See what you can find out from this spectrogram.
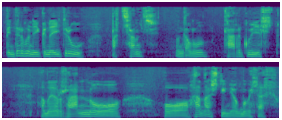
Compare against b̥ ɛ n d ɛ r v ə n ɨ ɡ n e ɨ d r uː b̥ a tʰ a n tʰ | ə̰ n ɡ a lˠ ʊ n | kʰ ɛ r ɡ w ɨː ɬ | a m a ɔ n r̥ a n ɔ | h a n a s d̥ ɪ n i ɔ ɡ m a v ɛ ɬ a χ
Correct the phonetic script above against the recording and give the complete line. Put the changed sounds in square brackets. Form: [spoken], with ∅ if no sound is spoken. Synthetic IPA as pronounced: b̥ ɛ n d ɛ r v ə n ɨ ɡ n e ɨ d r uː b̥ a tʰ a n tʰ | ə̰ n ɡ a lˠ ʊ n | kʰ [a] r ɡ w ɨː ɬ | a m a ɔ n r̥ a n ɔ | h a n a s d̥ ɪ n [j] ɔ ɡ m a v ɛ ɬ a χ

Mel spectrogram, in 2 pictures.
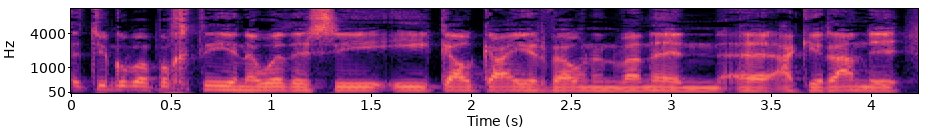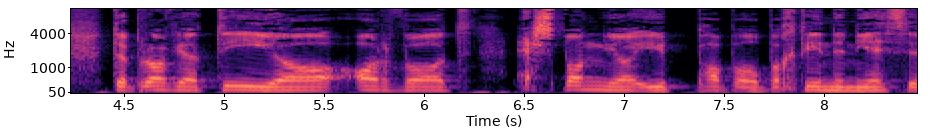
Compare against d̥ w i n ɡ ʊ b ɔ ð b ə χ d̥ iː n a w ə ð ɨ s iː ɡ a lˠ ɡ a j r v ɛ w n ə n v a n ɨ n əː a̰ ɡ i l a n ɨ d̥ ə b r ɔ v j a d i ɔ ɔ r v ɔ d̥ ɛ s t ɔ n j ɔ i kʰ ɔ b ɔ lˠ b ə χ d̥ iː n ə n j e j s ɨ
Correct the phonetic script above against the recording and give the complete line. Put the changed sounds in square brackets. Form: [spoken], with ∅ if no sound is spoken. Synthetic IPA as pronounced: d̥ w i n ɡ ʊ b ɔ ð b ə χ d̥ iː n a w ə ð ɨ s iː ɡ a lˠ ɡ a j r v ɛ w n ə n v a n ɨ n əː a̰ ɡ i [ɾ] a n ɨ d̥ ə b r ɔ v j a d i ɔ ɔ r v ɔ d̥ ɛ s [p] ɔ n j ɔ i [pʰ] ɔ b ɔ lˠ b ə χ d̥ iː n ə n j e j [θ] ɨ

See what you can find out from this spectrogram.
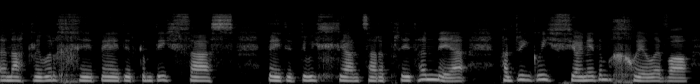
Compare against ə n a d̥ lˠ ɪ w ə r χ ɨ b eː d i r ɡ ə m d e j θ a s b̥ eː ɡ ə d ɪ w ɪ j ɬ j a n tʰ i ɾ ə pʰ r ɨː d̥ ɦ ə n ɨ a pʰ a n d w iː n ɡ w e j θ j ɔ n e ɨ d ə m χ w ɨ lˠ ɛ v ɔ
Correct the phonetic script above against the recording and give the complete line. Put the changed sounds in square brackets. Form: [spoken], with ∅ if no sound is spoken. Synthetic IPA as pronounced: ə n a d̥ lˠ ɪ w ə r χ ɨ b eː d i r ɡ ə m d e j θ a s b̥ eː [d] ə d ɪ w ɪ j ɬ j a n tʰ [a] ɾ ə pʰ r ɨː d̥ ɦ ə n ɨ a pʰ a n d w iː n ɡ w e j θ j ɔ n e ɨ d ə m χ w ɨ lˠ ɛ v ɔ

